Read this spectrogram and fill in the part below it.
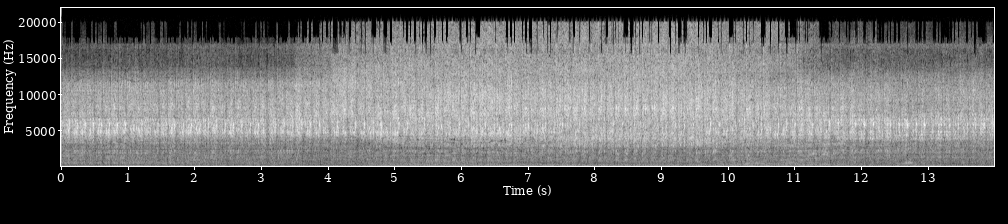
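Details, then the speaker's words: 1985 Chevy C20 truck, carbureted V8 with new muffler, cold: steady, even low rumble at slightly raised idle on choke, blowing some steam, no knocks or misses; choke definitely working. "Oh, that thing sounds good, dude. It's blowing some steam. Yeah, the choke's definitely working. That's good."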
